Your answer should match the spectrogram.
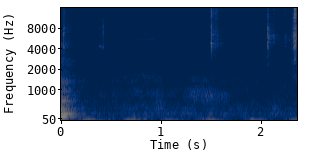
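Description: A few faint clicks from a metal draw latch being turned over in the hands, its handle and latch arm shifting on their pins. The clearest come about half a second and one and a half seconds in.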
